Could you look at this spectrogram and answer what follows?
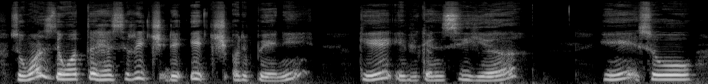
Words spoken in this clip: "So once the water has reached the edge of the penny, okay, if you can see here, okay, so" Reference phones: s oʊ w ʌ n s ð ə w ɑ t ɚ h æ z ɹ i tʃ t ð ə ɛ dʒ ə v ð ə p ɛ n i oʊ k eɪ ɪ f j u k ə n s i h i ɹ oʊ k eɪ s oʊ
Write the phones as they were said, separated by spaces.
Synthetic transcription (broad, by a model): s oʊ w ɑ n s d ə w ɑ t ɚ h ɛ s ɹ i tʃ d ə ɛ tʃ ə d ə p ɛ n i oʊ k eɪ ɪ f j u k ə n s i h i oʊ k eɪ s oʊ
